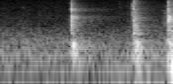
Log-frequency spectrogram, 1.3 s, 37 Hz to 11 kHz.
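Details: Freshly built Corolla engine back after about 11 months, first start attempt, possibly weak battery needing jump: three sharp single clicks about half a second apart, no cranking; starter not turning engine over.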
